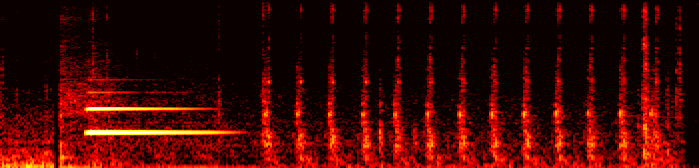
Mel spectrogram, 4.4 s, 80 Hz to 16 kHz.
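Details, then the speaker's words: Toyota 4Runner (2003–2009) on a cold snowy day, key turned to start: brief dash chime then rapid clicking about five a second with no cranking and dash lights blinking; weak battery suspected, alternator possible. "So you hear that clicking? You can also see the lights are kind of indicating that they're blinking back on and off. It looks like, again, a battery problem, potentially an alternator problem."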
